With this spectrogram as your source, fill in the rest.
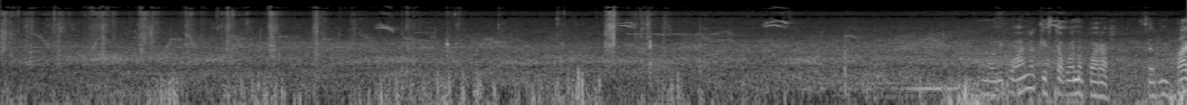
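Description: Footsteps climb stone steps outdoors.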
